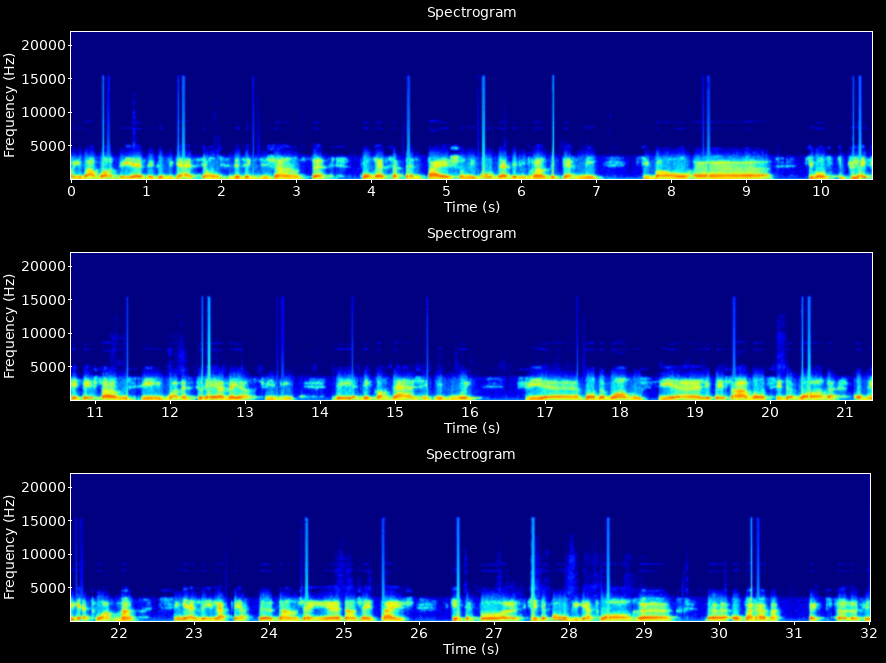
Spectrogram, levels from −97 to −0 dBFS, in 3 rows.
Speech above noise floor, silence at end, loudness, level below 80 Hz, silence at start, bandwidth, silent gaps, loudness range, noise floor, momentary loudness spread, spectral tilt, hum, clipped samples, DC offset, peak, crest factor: 42 dB; 0 s; -23 LUFS; -62 dBFS; 0 s; 7.2 kHz; none; 2 LU; -64 dBFS; 7 LU; -8 dB/octave; none; under 0.1%; under 0.1%; -6 dBFS; 16 dB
